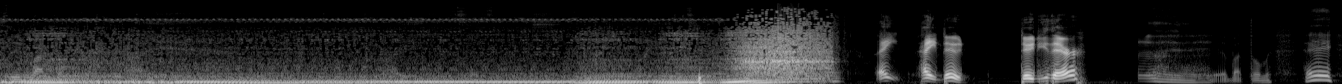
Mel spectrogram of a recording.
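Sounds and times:
car engine idling and revving as the driver presses the gas: 0.0 - 8.4
speech: 8.8 - 10.9, 12.6 - 13.4.

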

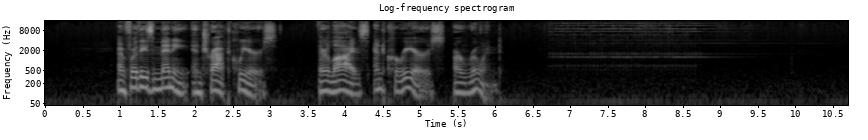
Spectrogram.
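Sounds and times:
faint room hiss: 0.0 - 10.7
speech: 1.0 - 6.2
old-fashioned telephone bell ringing: 6.7 - 10.6.

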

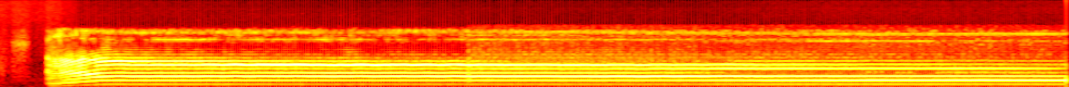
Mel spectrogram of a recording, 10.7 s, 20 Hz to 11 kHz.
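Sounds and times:
quick breath: 0.0 - 0.5
single voice toning an Aramaic prayer word as a long low hum: 0.5 - 10.6.

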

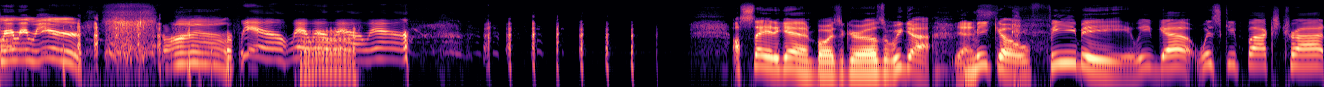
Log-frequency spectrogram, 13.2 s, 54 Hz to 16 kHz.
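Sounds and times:
speech: 0.0 - 4.0, 7.3 - 13.2
voice imitating an air horn like a yowling cat: 0.0 - 4.1
laughter: 0.0 - 7.3, 8.3 - 11.7.

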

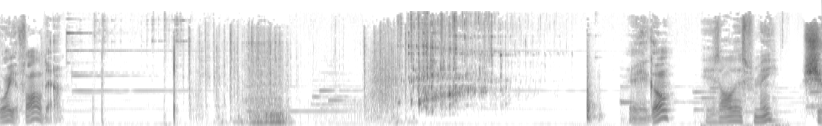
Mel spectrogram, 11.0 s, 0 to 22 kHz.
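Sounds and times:
speech: 0.0 - 1.0, 8.4 - 10.9
water being poured for someone: 5.3 - 7.6.

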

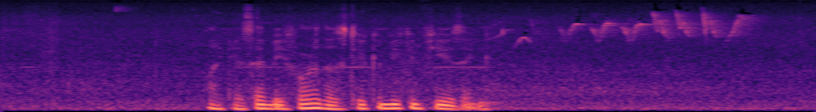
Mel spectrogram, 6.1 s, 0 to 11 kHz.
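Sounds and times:
speech: 1.6 - 3.8
yellow warbler singing: 1.8 - 5.8.

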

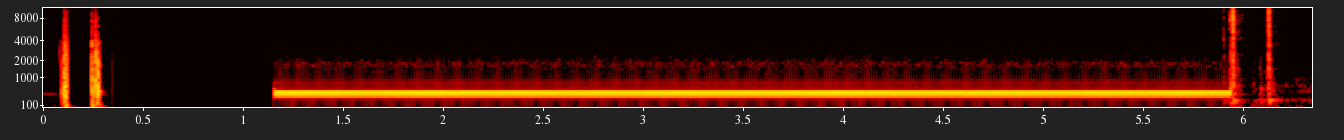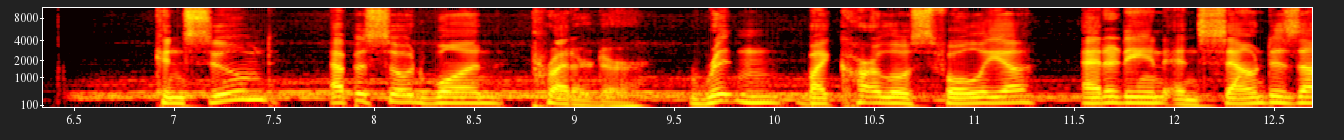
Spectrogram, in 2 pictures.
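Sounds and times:
telephone dial tone after the line is hung up: 1.2 - 6.0
speech: 6.9 - 12.6.

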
